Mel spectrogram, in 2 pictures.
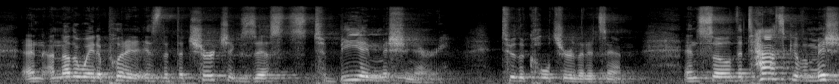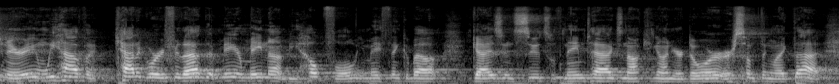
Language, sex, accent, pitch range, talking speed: English, male, American, 145-190 Hz, 215 wpm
